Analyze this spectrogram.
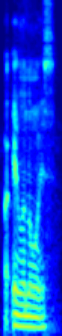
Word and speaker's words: Illinois: people are fleeing Illinois Illinois yeah because it's full of noise even though the S is silent they are fle fleeing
